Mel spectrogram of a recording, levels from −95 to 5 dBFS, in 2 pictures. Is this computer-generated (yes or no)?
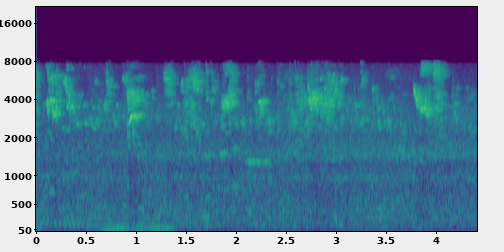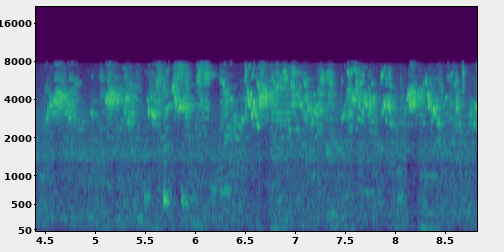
no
